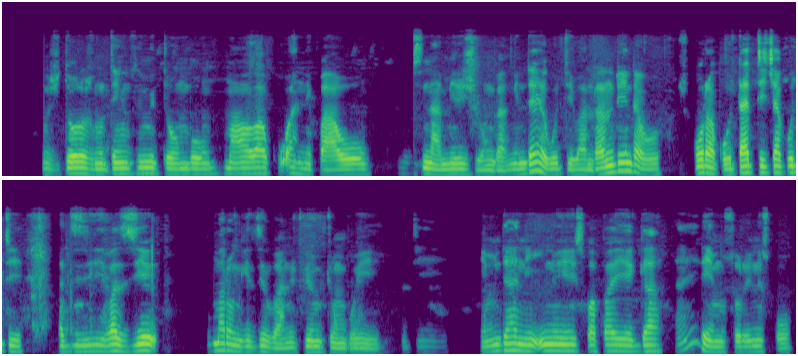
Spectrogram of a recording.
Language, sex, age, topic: Ndau, male, 18-24, health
